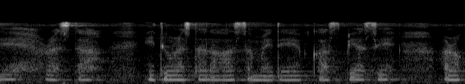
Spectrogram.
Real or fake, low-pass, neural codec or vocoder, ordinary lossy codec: real; 7.2 kHz; none; none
